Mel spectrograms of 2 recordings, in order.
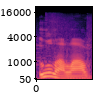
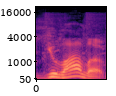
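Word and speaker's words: Ulala: His mic is super quiet and I swear to God he pronounced oo laala wrong. It's kind of hard to hear, but he said yala, right?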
